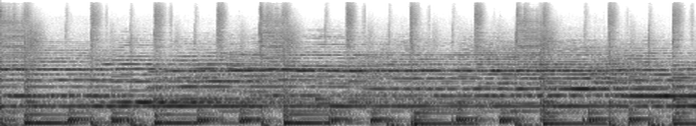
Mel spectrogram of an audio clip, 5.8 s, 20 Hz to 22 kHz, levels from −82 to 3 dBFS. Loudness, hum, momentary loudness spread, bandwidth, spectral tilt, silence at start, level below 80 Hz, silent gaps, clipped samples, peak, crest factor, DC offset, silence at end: -11 LUFS; none; 3 LU; 20 kHz; -6 dB/octave; 0 s; -28 dBFS; none; under 0.1%; 0 dBFS; 10 dB; under 0.1%; 0 s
